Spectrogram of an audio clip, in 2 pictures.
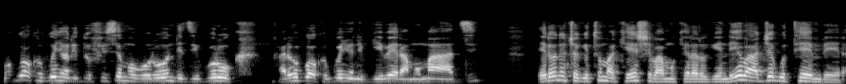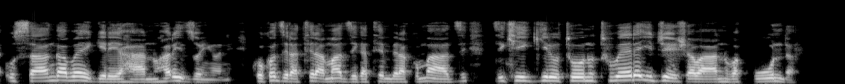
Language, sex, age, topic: Rundi, male, 25-35, agriculture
